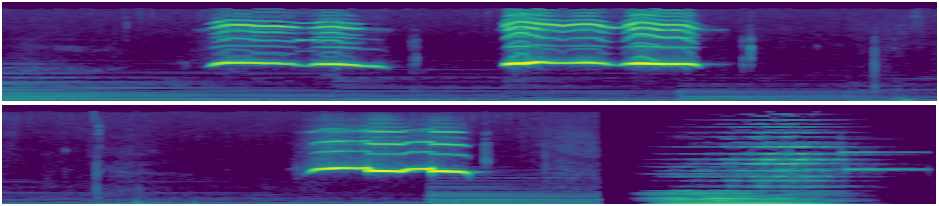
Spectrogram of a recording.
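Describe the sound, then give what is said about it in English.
Short melodic phrases on a Spanish clay ocarina, its clear, breathy whistle tones played in three separate bursts with quiet pauses between, then a deeper, louder tone at the end. No one speaks. “So you will either hear a digital advert or my magnificent Spanish clay whistle called an ocarina.”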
